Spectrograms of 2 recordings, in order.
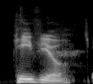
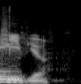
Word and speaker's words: Kiwior: There's no V in it. – Kivior. It's pronounced Kivior.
